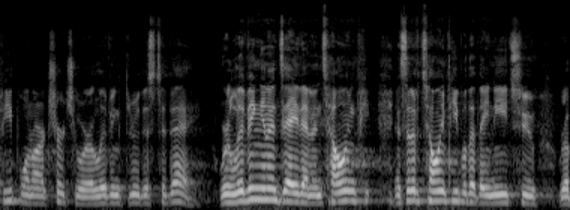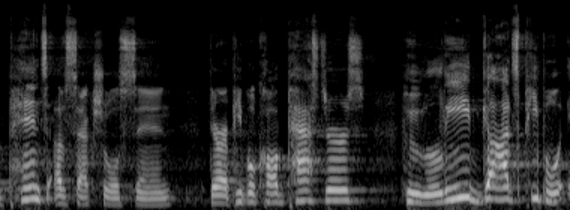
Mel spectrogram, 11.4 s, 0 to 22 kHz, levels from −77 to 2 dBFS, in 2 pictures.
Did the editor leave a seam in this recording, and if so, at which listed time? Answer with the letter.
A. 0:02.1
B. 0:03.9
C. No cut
A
